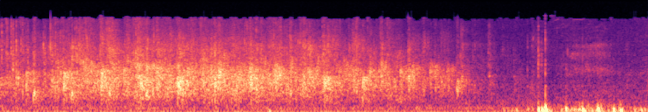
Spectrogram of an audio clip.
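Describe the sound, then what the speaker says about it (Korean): Audience applause at a forestry policy outlook forum in Korea, welcoming the Korea Forest Service director to the stage; fairly faint, steady clapping from a seated crowd fades out, followed by a few handling knocks. "박수로 맞이해 주시기 바랍니다"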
